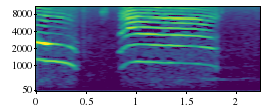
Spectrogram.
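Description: A cat meows twice, softly. The first meow is brief and dips slightly at the end, and the second is longer and steadier, with quiet pauses around both.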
